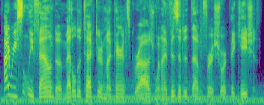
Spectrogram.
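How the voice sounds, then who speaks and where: A man's voice: on the low side, lively intonation, a little fast, lightly acted. A man playing a casual, friendly internet poster, reading a scripted post in a chatty, informal way. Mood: chatty, curious. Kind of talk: scripted first-person narration, conversational. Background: music.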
